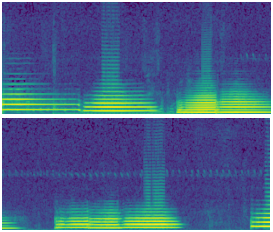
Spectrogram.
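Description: Background music: a brass instrument playing a slow melody of long held notes, stepping between pitches, with two short pauses.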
